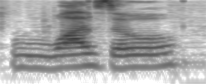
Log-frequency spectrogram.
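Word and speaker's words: oiseau: have another conversation about bird in French which is wazaz which should be spelled w a z o but is not spelled with any of those letters besides a until not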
